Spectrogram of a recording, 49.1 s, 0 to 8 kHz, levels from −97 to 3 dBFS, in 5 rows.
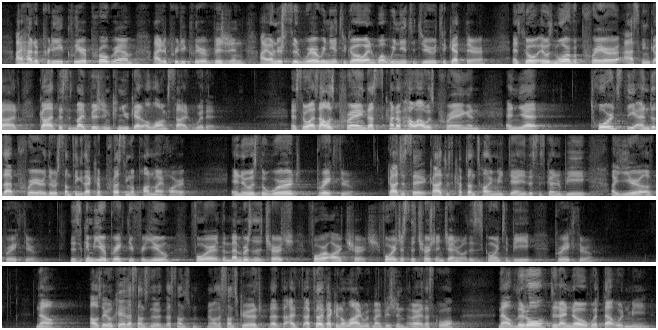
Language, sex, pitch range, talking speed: English, male, 130-170 Hz, 210 wpm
